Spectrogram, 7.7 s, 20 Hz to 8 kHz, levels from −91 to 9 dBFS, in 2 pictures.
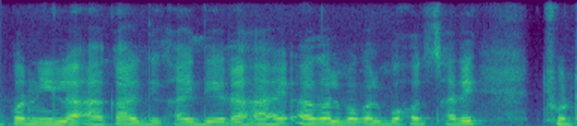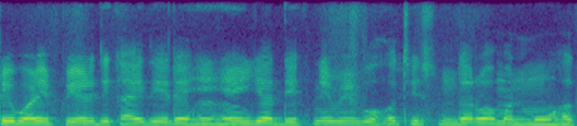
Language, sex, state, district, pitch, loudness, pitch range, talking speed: Hindi, male, Chhattisgarh, Sukma, 175 Hz, -17 LUFS, 170-180 Hz, 195 wpm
